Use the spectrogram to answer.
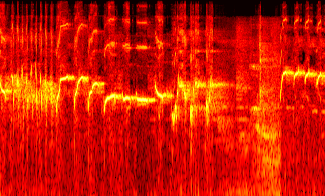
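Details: White-rumped shama song used as contest preparation: fast rich trill, then looping upswept and downswept whistles, a short harsh rasping burst, then quick repeated bright notes.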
